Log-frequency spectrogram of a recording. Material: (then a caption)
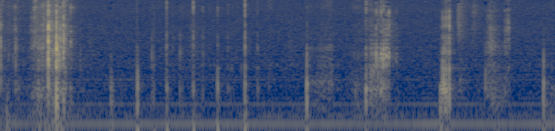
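Cardboard. A small, hollow, pink printed cardboard packaging box is held in one hand next to the microphone and tapped and scratched with long fingernails. About eleven short, dry taps and clicks are heard, mixed with brief bursts of scratchy rustling. A steady low hum continues underneath throughout.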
